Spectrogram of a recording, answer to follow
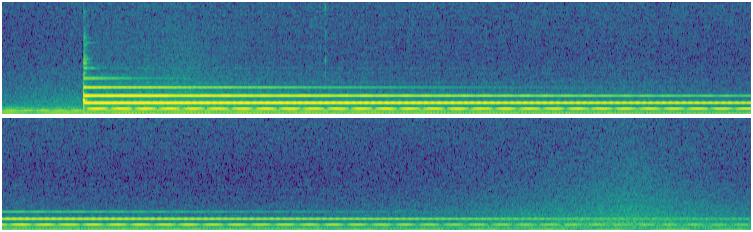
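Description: A singing bowl struck once about a second in, ringing on with several steady tones that slowly fade, over lower, evenly pulsing ringing tones that carry on throughout.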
